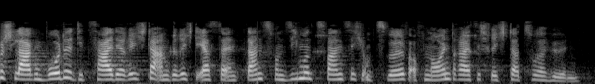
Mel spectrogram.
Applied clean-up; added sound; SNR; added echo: neural separator model SepFormer DNS4.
